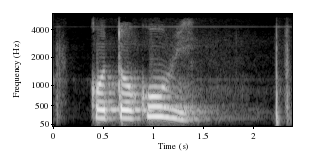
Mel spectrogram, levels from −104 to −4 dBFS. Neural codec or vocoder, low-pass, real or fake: none; 5.4 kHz; real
